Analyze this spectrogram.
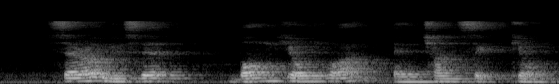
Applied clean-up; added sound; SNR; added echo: none; none; none; reverberation time 1.1 s.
